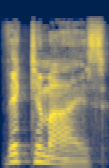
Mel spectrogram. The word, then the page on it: victimize: American English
